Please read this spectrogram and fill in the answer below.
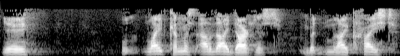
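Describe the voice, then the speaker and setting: Slow, deliberate man with archaic prophetic wording; dull recording. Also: fairly even intonation. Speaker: prophetic speaker. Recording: dull low-fidelity recording.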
